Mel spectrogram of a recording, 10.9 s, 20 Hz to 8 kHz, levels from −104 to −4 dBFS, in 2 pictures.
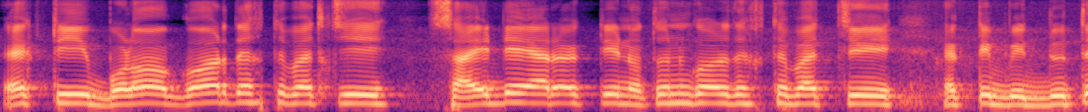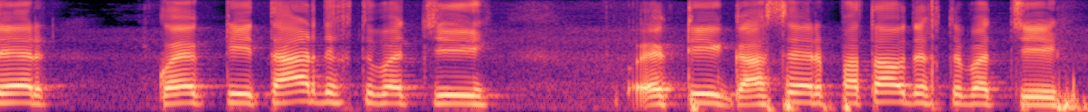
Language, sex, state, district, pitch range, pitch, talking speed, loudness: Bengali, male, Assam, Hailakandi, 170-195 Hz, 185 Hz, 125 wpm, -15 LUFS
